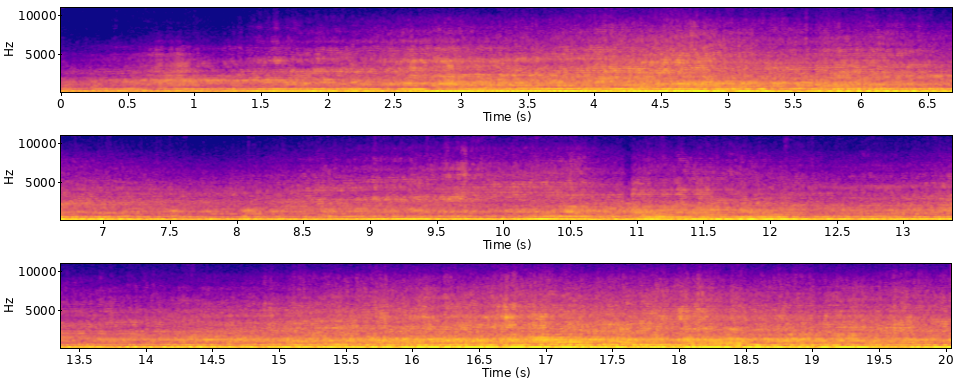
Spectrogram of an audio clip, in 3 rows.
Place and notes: Silverstone Circuit, Towcester, UK - british motorcycle grand prix 2019 ... moto two ... fp3 ...
britsish motorcycle grand prix 2019 ... moto two ... free practice three ... maggotts ... lavalier mics clipped to bag ...
24 August, ~11:00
